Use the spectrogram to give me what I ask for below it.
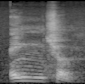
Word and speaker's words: Wing Chun: So actually, in that province, where Southern Shaolin Temple is actually with the pronunciation of Eng Chun.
